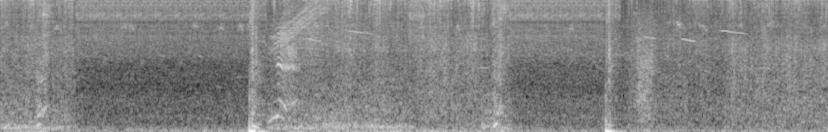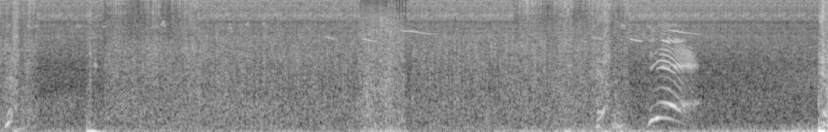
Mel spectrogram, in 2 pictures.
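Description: Bike tyres roll and crunch over a dirt trail.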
